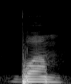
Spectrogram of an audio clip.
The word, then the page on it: bwam: Mpur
